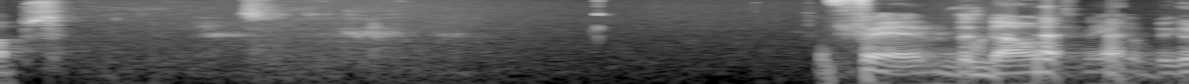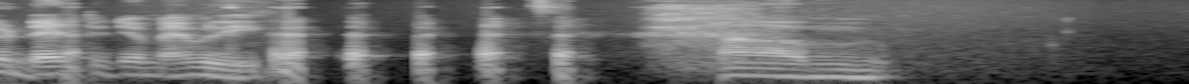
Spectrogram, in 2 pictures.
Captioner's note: Sadhguru laughs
